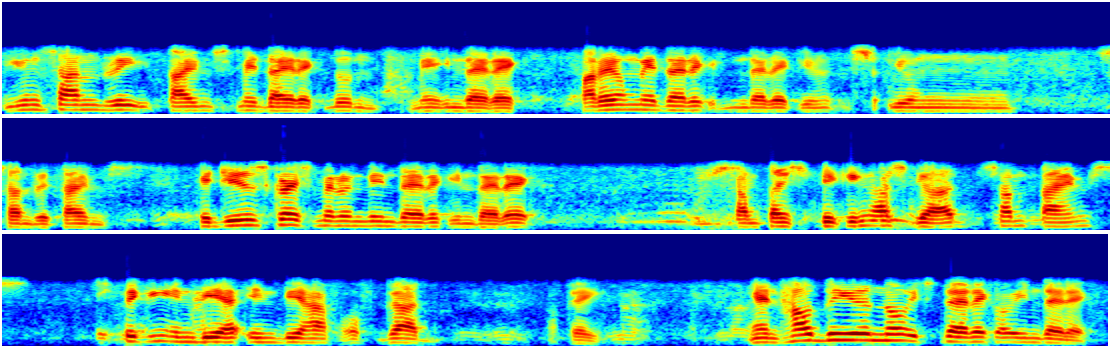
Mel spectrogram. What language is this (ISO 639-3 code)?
fil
